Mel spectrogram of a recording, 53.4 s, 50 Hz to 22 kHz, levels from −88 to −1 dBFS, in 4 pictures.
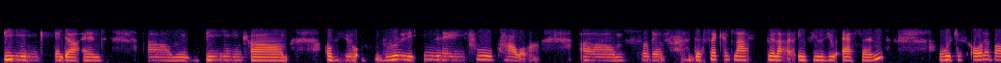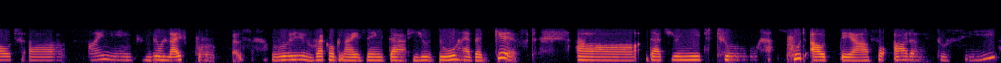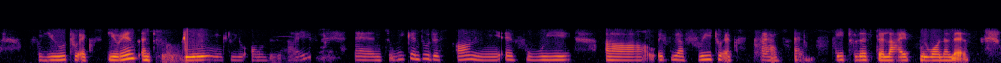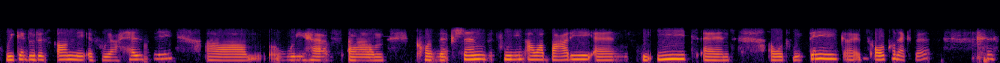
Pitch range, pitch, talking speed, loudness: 180-210 Hz, 190 Hz, 125 wpm, -29 LUFS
